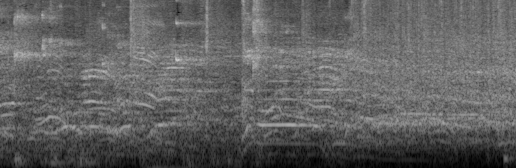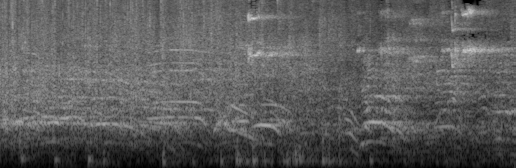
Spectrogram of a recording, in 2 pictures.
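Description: A large crowd cheers and shouts in an echoing gym.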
